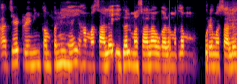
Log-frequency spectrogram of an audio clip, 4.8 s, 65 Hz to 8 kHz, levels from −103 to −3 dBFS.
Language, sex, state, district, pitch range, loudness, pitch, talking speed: Hindi, female, Chhattisgarh, Bastar, 185-200 Hz, -17 LUFS, 195 Hz, 165 wpm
